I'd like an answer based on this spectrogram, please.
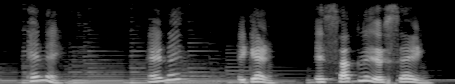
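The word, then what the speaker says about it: eñe: nobody else has this any and is easy to pronounce because it's like the cluster and G like in lasagna or n y and vowel or n i and vowel like in Canyon that is ESP Manana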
